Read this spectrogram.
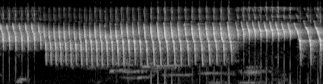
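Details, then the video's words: Canary in lively song used to get young canaries singing: one dense, buzzy rolling trill held throughout, rising slightly in pitch toward the end. "Criit CUIT Cuit Kenari GACOR Ngerol Jeda Buat PANCINGAN Kenari PAUD Supaya Cepat BUNYI GACOR"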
